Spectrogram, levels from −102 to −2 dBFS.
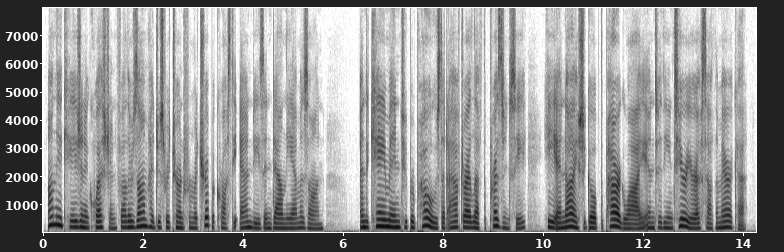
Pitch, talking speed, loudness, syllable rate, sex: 195 Hz, 190 wpm, -18 LUFS, 5.4 syllables/s, female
